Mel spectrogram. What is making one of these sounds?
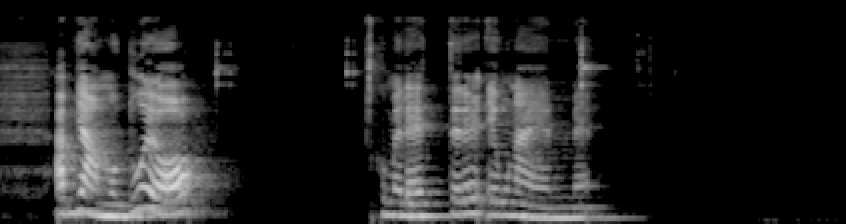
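Small metal charms clink softly as they are handled.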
